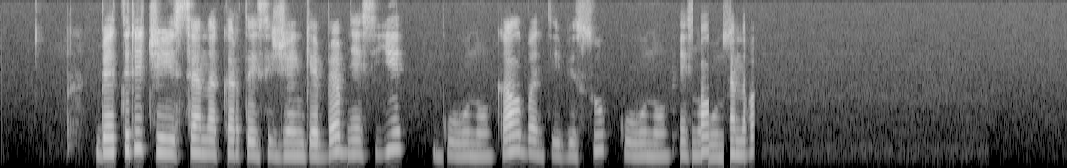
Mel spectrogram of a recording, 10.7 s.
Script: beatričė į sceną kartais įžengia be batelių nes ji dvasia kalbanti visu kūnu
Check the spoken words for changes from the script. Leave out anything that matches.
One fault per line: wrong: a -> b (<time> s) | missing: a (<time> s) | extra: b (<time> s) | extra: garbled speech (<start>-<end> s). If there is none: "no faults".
missing: batelių (3.4 s)
wrong: dvasia -> kūnu (4.5 s)
extra: garbled speech (6.7-7.5 s)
